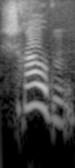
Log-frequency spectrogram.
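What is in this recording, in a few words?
"screws", English word; Multi-Lingual Talking Picture Dictionary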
